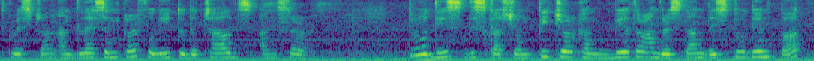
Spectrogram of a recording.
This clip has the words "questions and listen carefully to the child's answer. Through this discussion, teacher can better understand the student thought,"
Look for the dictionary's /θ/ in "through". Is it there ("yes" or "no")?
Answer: no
